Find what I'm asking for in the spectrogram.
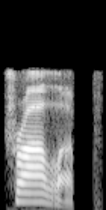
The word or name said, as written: trollop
